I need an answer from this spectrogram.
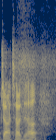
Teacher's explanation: तालू से छ का उच्चारण होता है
